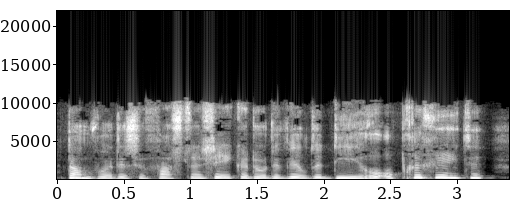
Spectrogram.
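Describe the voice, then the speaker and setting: A woman voicing a poor, gentle woodcutter father who pleads in worry in a storybook reading. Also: fairly low pitch, animated, moderate pace, lightly acted. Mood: worried. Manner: worried, pleading.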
